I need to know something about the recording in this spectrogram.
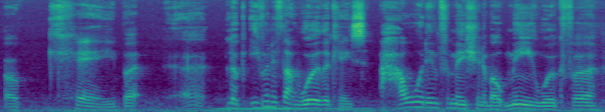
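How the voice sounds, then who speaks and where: A down-to-earth man, played by an actor in a naturalistic audio drama. He is doubtful and wry, feeling his way through objections in a mid-pitched voice. Ambient noise can be heard behind him. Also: animated, moderate pace, close to an everyday voice. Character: skeptical, down-to-earth man, teasing friend.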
